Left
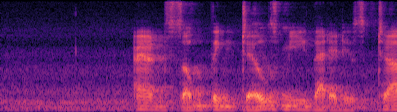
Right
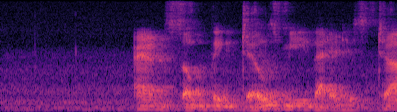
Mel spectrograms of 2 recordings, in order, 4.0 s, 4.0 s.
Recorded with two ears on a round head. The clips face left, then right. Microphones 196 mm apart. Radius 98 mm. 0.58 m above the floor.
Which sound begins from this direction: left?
A man speaking, at 1.3 s.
